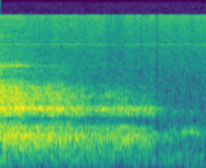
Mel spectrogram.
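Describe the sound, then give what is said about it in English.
A slow, deep exhale of breath during a guided breathing exercise, fairly soft, airy and steady before gradually fading out over a second or so, with no talking. “And breathing out,”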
